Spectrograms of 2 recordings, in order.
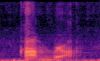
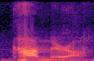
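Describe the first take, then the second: First: It has two syllables without the middle vowel. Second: It has three syllables with the middle vowel.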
